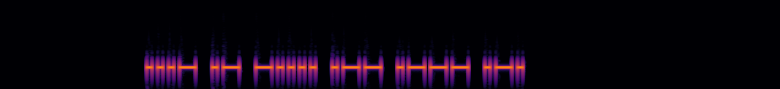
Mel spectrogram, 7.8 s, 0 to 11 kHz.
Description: Morse code, heard as a keyed tone, about 22 wpm, 700 Hz. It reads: VA6WJR
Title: DXCC-100 Call Signs - 6 Characters - Repeated 2x - 22wpm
